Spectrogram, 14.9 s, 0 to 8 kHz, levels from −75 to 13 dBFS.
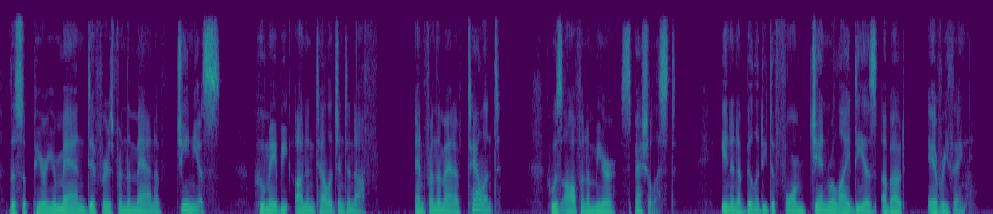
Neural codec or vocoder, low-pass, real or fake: none; 7.2 kHz; real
